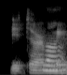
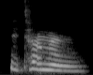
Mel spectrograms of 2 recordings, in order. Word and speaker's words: determine: Trọng âm 2 và âm cuối là E. Ủa, âm cuối là âm E ngắn mà đúng không? Determine. Vâng, đúng rồi. Determine.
